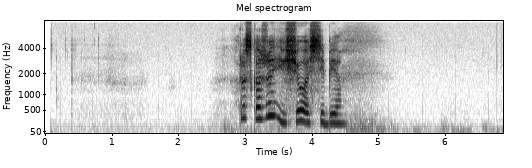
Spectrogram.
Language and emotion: Russian, sad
